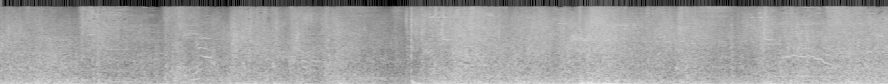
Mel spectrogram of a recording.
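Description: Game weapons strike with sharp hits.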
